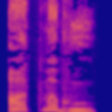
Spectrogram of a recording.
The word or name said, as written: ಆತ್ಮಭೂ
